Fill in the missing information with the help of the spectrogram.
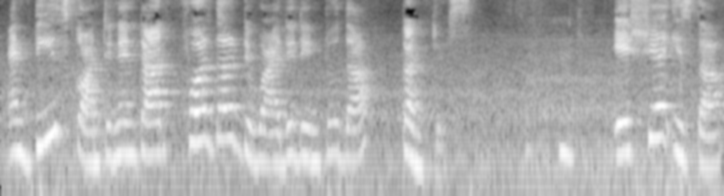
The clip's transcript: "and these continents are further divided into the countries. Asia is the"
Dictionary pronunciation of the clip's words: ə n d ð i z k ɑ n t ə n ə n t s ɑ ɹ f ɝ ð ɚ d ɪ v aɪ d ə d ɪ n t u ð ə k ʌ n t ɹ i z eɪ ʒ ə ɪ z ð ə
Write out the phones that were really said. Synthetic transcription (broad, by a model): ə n d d i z k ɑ n t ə n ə n t ɑ ɹ f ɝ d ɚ d ɪ v aɪ d ə d ɪ n t u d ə k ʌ n t ɹ i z eɪ ʃ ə ɪ z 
